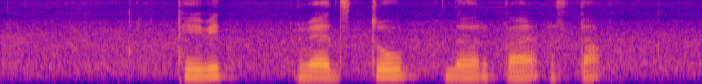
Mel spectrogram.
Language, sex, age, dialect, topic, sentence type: Marathi, female, 25-30, Southern Konkan, banking, question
